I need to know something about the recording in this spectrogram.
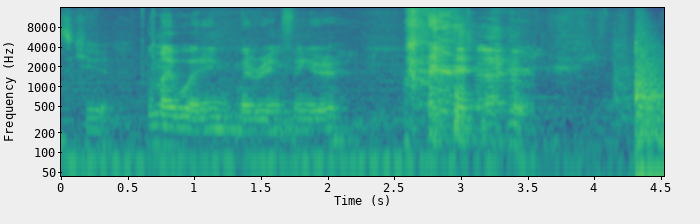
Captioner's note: laughs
